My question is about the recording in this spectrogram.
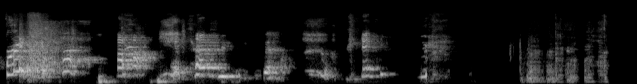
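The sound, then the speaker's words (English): Scraping and scratching of fingernails against duct tape on the side of a bin, in rough bursts with short gaps, then a final longer rasp; a single brief spoken word slips in. “Whoever thought non-existent fingernails scraping against duct tape on the side of a bin would uh, creep you out, but uh, here we are.”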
